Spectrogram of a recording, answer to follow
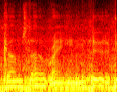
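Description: Sport motorcycle's inline-four engine under way, heard from the rider's helmet, its pitch rising and falling as the throttle is opened and eased.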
